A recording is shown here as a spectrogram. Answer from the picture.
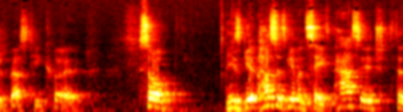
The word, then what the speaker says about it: Hus: Hus, his last name is Bohemian. It's pronounced Hus, goose. He is a goose. That's his name, means goose.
